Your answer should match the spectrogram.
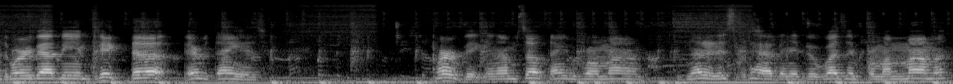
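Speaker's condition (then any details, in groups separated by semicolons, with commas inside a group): Duchenne muscular dystrophy; diagnosed by calf muscle biopsy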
